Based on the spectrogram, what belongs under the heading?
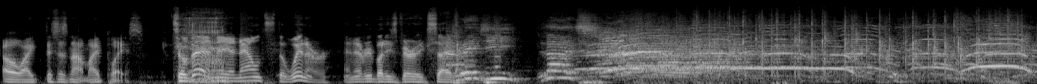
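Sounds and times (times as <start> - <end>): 
speech: 0.0 - 6.4
audience cheering and applauding: 5.8 - 10.3.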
